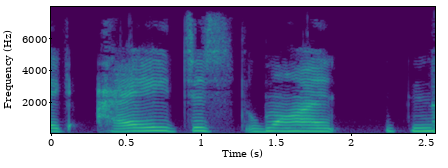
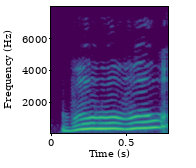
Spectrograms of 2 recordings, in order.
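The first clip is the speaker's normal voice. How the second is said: high, louder woo-woo siren call; siren imitation; 9 semitones higher, 6 dB louder than usual. Mother echoing her son's siren noise, high and loud. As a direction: play the siren sound back to a child.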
